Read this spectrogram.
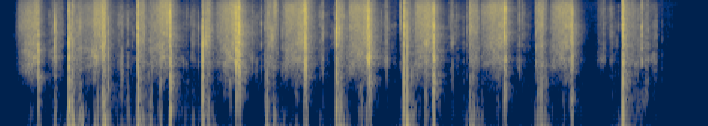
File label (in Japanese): カードシャッフル; board game casino mahjong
